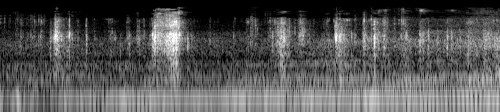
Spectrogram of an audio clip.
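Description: Footsteps crunching on railway ballast stones while walking beside the track, with irregular clinks and scrunches of the loose rock and the loudest step just under a second in.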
